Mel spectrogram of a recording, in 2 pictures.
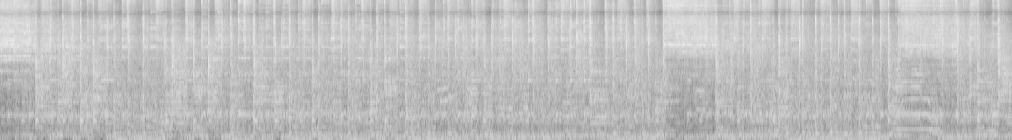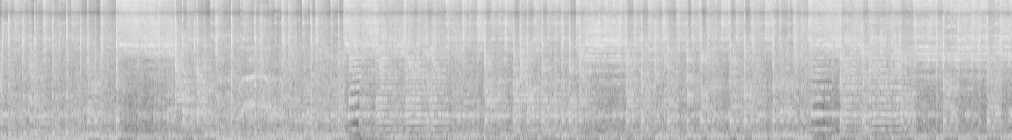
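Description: Live drum kit solo: a dense, unbroken run of strokes on snare, toms, bass drum and cymbals, with brief let-ups about ten, seventeen, twenty and twenty-seven seconds in.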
